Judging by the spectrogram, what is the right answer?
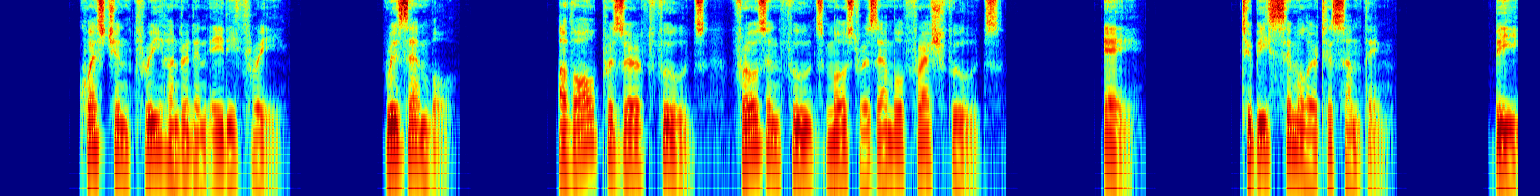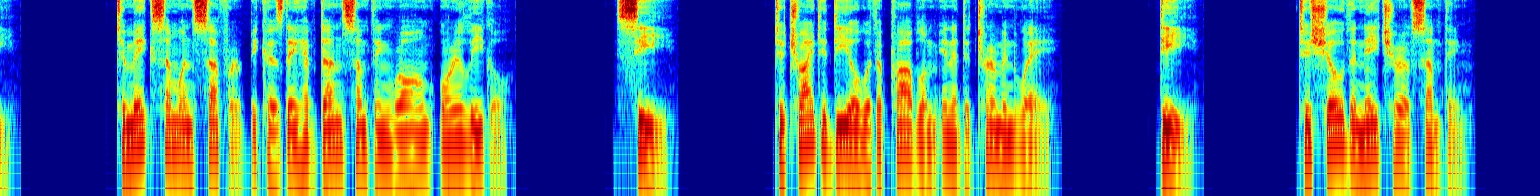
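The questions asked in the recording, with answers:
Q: Resemble. Of all preserved foods, frozen foods most resemble fresh foods.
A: A: To be similar to something.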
